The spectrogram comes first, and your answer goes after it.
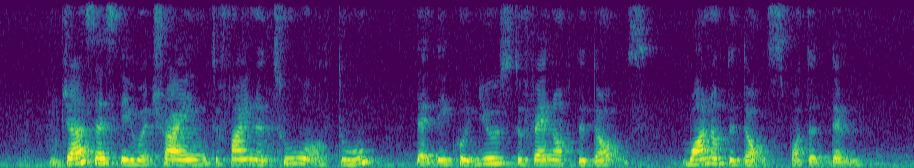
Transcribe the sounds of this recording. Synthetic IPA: d͡ʒastɛsdewətʰɹajɪ̃ŋtʰufãɪ̃ndətʰuɔtu | d̥ɛt̚dekʰud̚justufɛ̃nɔfdədɔk̚s | wãnɔfdədɔk̚spɔtəd̚dɛ̃m

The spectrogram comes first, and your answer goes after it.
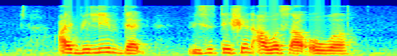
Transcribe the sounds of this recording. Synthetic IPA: ʔa̰jbilivd̪ɛt̚ | visiteʃə̃nʔa̰wəsaʔovə

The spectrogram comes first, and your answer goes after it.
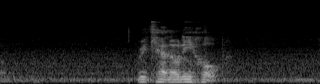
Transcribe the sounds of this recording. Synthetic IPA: wikʰɛ̃nõʊ̃nlihop

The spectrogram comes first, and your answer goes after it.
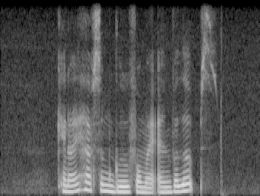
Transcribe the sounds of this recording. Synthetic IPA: kʰɛ̃ñajɦɛv̥sãmɡlufɔmaɪʔɛ̃nvəlops

